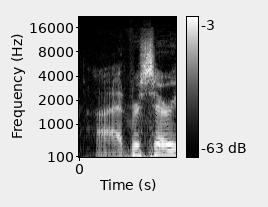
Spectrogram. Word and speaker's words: adversary: first word is adversary adversary is a noun the first syllable is accented and it is an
